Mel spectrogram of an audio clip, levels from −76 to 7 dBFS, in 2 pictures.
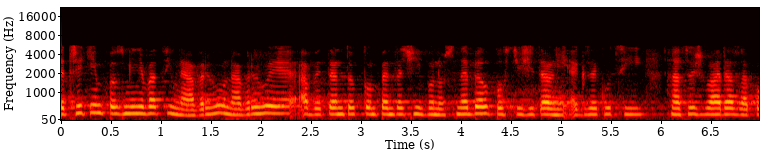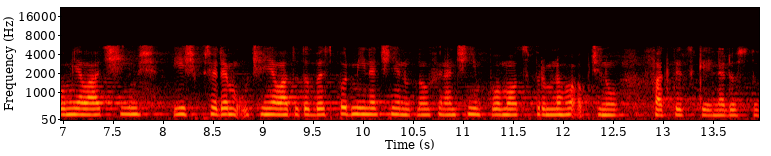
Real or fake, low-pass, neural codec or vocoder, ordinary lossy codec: real; 5.4 kHz; none; AAC, 24 kbps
